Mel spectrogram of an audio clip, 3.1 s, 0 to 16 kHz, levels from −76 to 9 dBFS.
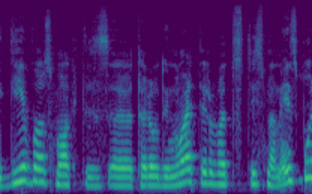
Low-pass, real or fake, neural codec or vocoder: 14.4 kHz; fake; codec, 44.1 kHz, 7.8 kbps, Pupu-Codec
